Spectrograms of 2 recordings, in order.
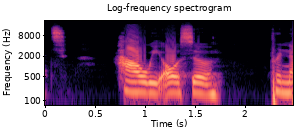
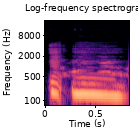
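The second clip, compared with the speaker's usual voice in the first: normal talking voice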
